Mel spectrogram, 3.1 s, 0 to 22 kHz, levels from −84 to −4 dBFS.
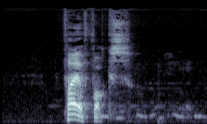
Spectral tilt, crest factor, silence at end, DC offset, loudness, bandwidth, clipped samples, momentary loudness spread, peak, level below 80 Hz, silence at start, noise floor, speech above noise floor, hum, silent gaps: -2.5 dB/octave; 22 dB; 0.15 s; under 0.1%; -18 LUFS; 17 kHz; under 0.1%; 23 LU; -2 dBFS; -68 dBFS; 0.95 s; -62 dBFS; 44 dB; none; none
